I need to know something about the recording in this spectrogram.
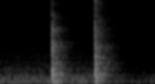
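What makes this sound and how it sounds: A hammer strikes a piece of soft steel twice, giving two short, dull knocks that die away quickly with almost no ring, unlike the ringing of hard steel. The dull sound marks the steel as soft.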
